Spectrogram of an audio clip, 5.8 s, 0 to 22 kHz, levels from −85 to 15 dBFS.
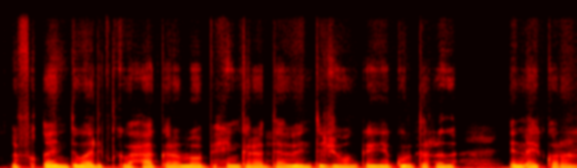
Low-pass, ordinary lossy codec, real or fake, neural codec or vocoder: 19.8 kHz; none; fake; codec, 44.1 kHz, 7.8 kbps, DAC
